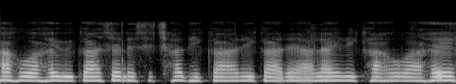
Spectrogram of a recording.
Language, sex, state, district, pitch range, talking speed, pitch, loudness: Hindi, female, Chhattisgarh, Korba, 175-185 Hz, 130 wpm, 180 Hz, -18 LUFS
